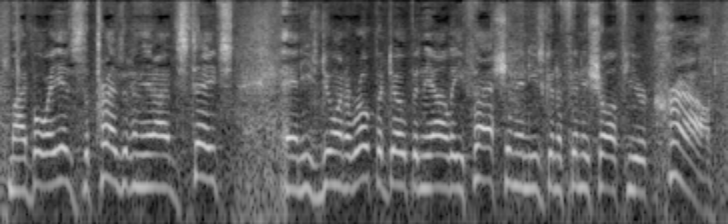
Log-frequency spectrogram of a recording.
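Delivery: ordinary talk, nothing marked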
